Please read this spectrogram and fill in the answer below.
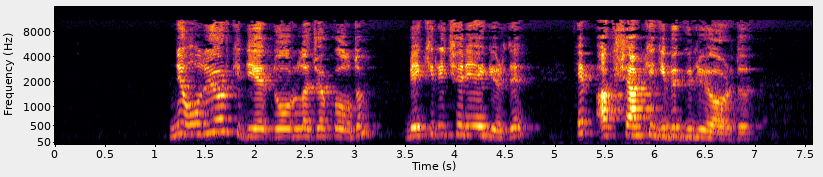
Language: Turkish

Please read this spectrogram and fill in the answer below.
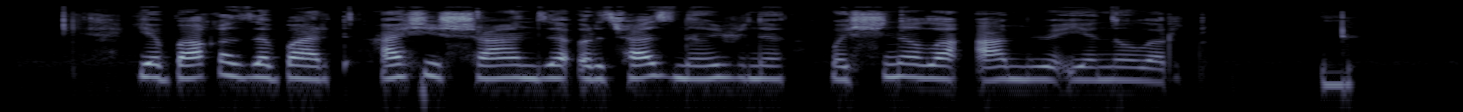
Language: Abkhazian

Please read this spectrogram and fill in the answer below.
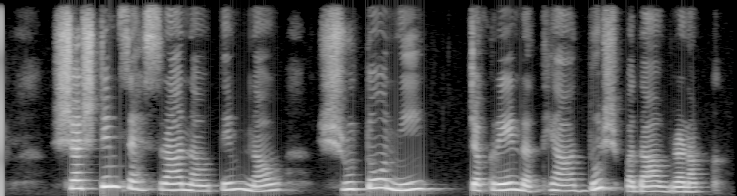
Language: Sanskrit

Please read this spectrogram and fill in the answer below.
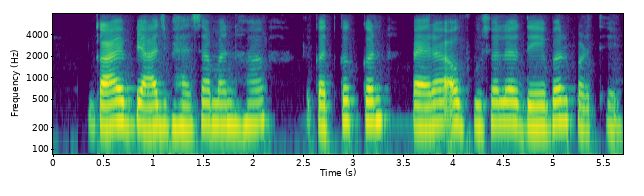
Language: Chhattisgarhi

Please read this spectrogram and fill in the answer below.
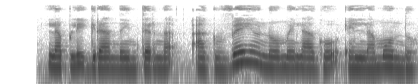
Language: Esperanto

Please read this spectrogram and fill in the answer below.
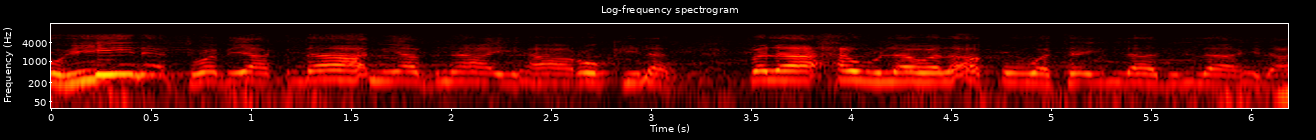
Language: Arabic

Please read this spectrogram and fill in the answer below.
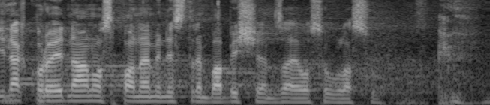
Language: Czech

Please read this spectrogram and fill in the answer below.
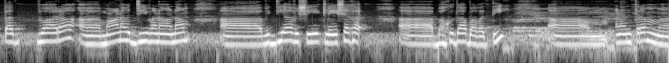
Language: Sanskrit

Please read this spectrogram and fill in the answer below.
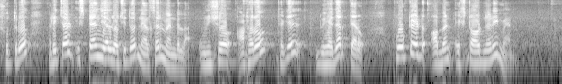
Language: Bangla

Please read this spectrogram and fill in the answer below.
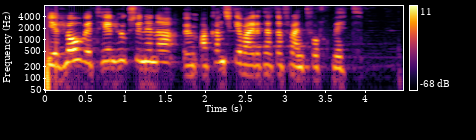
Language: Icelandic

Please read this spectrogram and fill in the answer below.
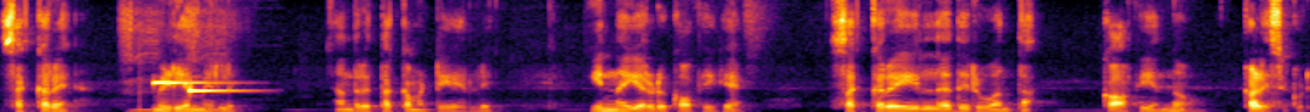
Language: Kannada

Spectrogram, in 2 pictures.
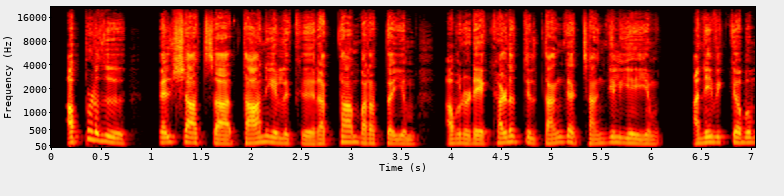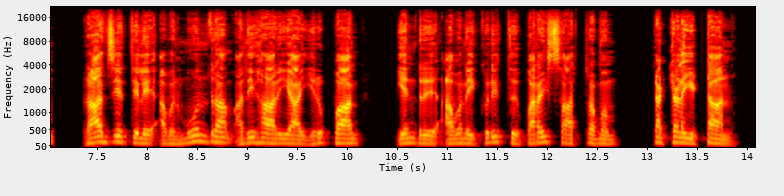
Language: Tamil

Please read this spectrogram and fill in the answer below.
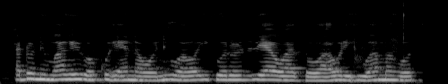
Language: Kikuyu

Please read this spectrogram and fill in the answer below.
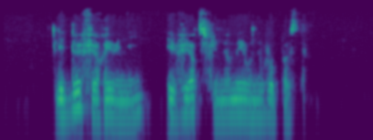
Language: French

